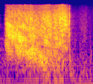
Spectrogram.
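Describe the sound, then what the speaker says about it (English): Fabric strips ripped by hand, one continuous close, loud tearing rasp lasting over a second that ends in a few quick snagging bursts. "And then you're just gonna rip this."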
